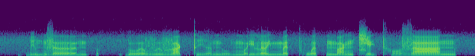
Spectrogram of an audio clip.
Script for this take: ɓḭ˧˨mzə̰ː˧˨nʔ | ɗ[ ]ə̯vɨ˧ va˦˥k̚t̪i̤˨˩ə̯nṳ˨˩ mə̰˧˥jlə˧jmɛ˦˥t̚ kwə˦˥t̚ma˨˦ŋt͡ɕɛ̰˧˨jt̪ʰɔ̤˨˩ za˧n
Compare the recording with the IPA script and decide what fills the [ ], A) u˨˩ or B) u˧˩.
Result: B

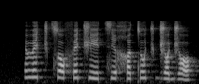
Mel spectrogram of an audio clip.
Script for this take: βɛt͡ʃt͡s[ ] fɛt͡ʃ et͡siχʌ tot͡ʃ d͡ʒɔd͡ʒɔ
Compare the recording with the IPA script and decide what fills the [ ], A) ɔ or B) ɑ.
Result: A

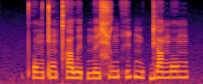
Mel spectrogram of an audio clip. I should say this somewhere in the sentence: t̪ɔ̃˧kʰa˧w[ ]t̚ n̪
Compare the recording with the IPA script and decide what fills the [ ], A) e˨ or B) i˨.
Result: A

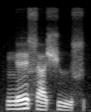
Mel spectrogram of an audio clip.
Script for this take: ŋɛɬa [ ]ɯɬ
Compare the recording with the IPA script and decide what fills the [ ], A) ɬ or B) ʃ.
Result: B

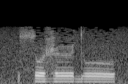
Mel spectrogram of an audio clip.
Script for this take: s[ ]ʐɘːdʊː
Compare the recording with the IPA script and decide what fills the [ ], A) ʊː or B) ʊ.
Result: B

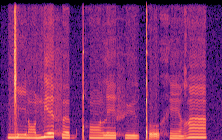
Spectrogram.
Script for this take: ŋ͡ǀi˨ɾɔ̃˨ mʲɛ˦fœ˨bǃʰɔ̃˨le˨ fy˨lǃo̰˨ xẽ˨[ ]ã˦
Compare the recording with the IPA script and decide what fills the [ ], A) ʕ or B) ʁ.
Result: B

